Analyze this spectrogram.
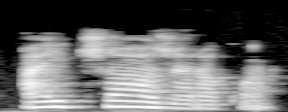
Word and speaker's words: айчажараква: В этом слове мы видим три интересных звука. Давайте постараемся их запомнить. Звук Ч пишется как Ч, В, произносится как Ч. Запоминаем мы этот звук с помощью слова кровать.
